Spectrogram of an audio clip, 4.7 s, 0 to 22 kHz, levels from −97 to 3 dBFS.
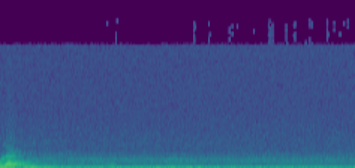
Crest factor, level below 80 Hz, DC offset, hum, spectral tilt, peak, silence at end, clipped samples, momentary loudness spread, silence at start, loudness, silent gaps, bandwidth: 20 dB; -40 dBFS; under 0.1%; none; -7.5 dB/octave; -14 dBFS; 0 s; under 0.1%; 8 LU; 0 s; -37 LUFS; none; 18.5 kHz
